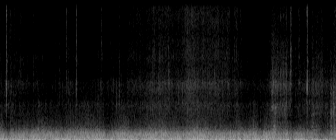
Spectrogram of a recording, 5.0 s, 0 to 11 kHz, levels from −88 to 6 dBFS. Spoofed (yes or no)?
no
